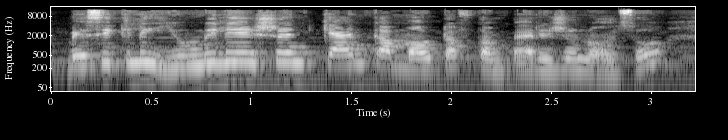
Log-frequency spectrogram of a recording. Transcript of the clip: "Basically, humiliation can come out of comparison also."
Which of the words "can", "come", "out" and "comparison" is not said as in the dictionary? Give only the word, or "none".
comparison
